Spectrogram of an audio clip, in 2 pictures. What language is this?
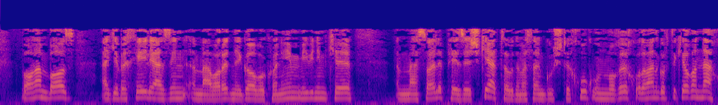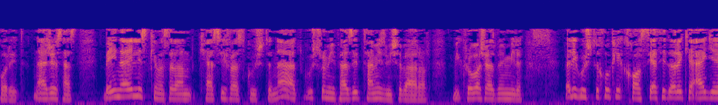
Persian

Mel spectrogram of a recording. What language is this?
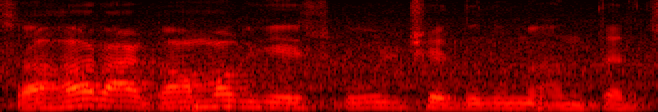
Maithili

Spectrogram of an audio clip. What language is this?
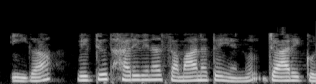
Kannada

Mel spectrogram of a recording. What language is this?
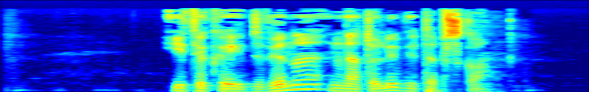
Lithuanian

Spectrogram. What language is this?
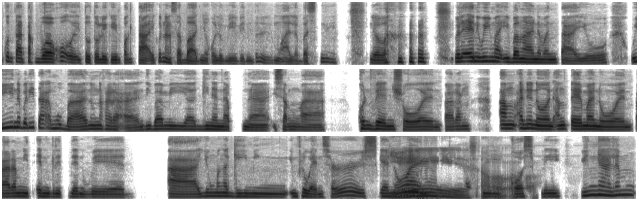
Filipino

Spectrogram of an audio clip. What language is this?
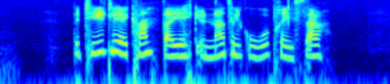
Norwegian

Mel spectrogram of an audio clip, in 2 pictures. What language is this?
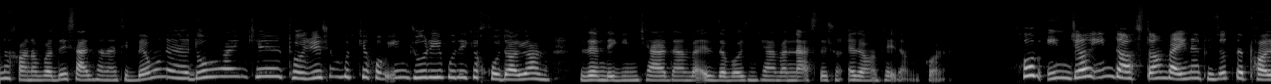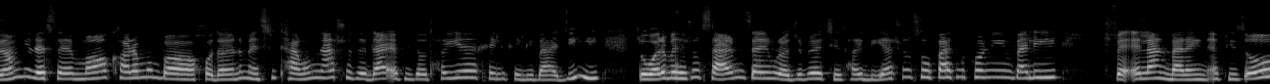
Persian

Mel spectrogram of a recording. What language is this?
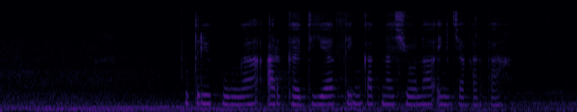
Javanese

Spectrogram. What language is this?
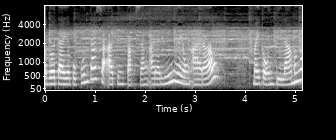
Filipino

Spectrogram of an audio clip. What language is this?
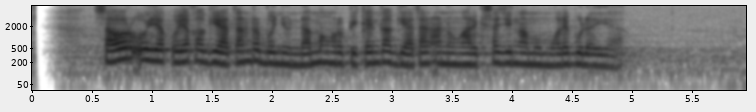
Sundanese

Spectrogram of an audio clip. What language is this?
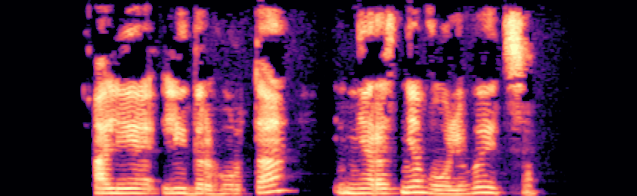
Belarusian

